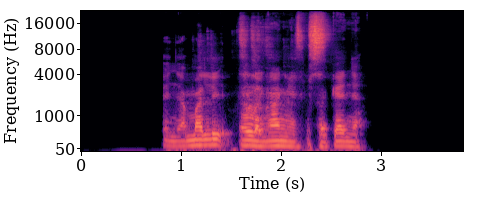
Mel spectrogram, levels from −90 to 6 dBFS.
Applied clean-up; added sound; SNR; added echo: neural mask model Resemble Enhance denoiser.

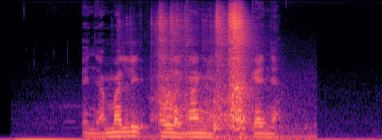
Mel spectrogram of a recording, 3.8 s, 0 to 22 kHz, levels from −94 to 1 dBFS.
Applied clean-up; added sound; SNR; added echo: none; Cutlery, silverware; -3 dB; none.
